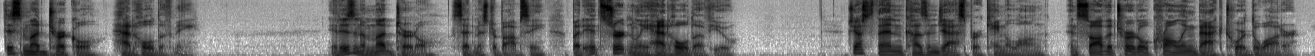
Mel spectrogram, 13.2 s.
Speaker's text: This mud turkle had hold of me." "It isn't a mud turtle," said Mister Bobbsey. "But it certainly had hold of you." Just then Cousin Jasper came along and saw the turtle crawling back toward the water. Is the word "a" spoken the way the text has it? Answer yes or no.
yes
